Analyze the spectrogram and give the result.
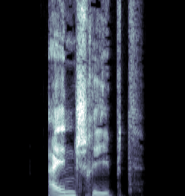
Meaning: second-person plural dependent preterite of einschreiben
- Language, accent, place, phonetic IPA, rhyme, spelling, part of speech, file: German, Germany, Berlin, [ˈaɪ̯nˌʃʁiːpt], -aɪ̯nʃʁiːpt, einschriebt, verb, De-einschriebt.ogg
